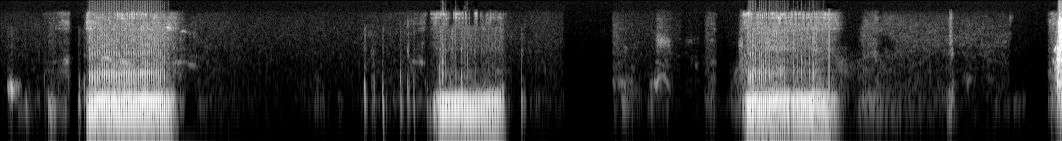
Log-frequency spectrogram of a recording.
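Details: Young male friend snoring: three loud, deep, buzzing snores spaced several seconds apart, with faint sounds between.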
